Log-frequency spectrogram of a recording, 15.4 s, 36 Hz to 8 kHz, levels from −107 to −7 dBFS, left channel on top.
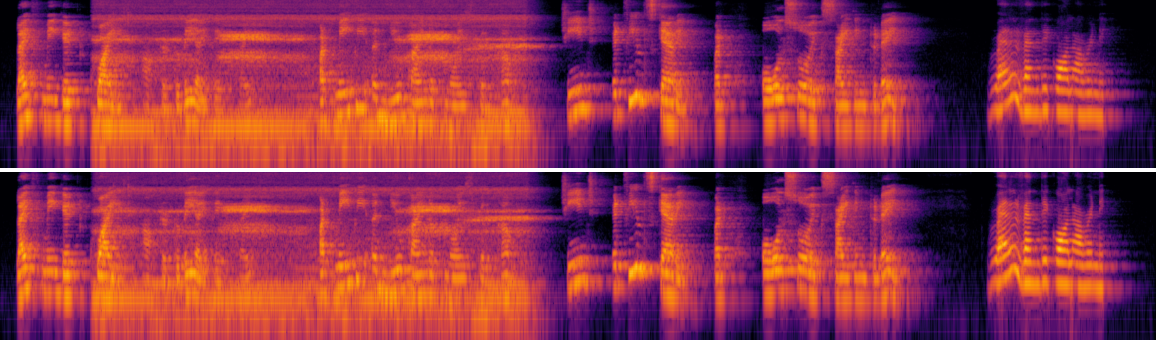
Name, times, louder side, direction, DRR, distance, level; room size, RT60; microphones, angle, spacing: voice 1, 0.2-1.0 1.3-3.4 4.3-6.9 7.5-7.9 8.2-9.2 9.5-9.6 10.2-12.0, right 1 dB, 15° right, 0 dB, 2.3 m, -33 dB
sound 1, 1.2-7.0, left 1 dB, 60° left, 6.9 m, -37 dB
voice 2, 13.2-14.7, right 4 dB, 75° right, 12 dB, 0.9 m, -30 dB
28.5 x 11.0 x 3.4 m, 0.77 s
head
